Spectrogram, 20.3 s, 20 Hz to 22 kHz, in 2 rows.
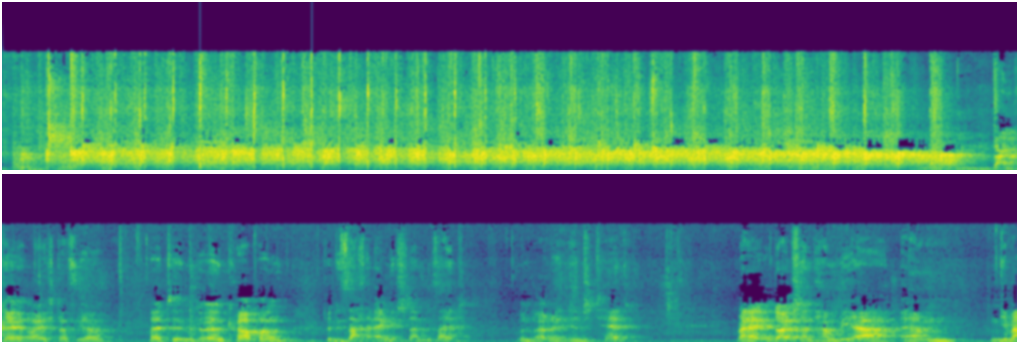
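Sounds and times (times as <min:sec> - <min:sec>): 
audience applauding: 0:00.0 - 0:09.8
speech: 0:10.7 - 0:16.6, 0:17.5 - 0:20.2.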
